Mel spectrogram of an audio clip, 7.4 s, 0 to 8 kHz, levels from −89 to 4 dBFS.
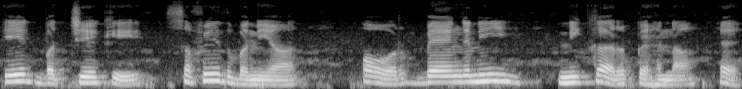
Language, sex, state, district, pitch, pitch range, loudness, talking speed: Hindi, male, Rajasthan, Bikaner, 145 Hz, 120-165 Hz, -14 LUFS, 80 wpm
